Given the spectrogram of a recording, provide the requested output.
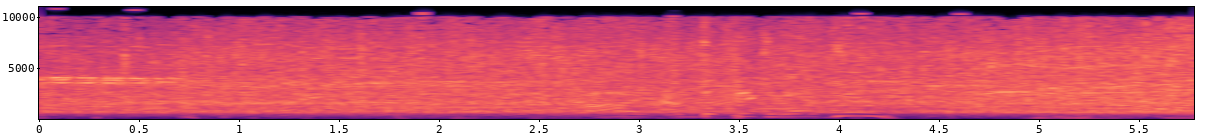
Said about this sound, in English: The crowd absolutely loved it. It was hilarious. He got a standing ovation on that play. For a jump ball. People were standing and cheering.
